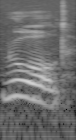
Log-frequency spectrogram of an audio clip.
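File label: "ruled", American English; pronunciations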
